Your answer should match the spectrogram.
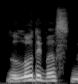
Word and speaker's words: Ludimus: What is Ludimus? Am I saying that right? – Yes. Ludimus means we play in classical Latin.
